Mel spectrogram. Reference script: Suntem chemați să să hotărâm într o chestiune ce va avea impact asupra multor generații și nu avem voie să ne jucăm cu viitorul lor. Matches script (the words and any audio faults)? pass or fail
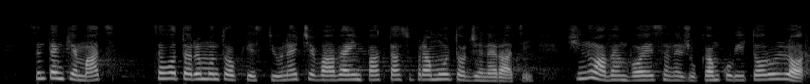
fail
